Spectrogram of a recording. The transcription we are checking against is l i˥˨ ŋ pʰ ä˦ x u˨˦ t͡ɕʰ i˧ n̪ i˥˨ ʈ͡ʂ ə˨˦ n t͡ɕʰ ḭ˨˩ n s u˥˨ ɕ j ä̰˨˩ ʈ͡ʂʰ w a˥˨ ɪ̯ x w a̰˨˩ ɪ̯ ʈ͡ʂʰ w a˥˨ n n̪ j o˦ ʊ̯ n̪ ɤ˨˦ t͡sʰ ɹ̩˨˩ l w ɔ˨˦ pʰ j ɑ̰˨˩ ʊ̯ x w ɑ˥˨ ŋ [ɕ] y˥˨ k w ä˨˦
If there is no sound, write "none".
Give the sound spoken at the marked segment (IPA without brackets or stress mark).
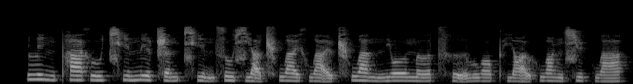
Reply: ɕ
